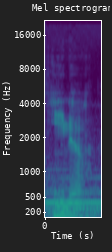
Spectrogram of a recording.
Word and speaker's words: Ina: The road that everyone calls Ina is correctly pronounced Ina.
